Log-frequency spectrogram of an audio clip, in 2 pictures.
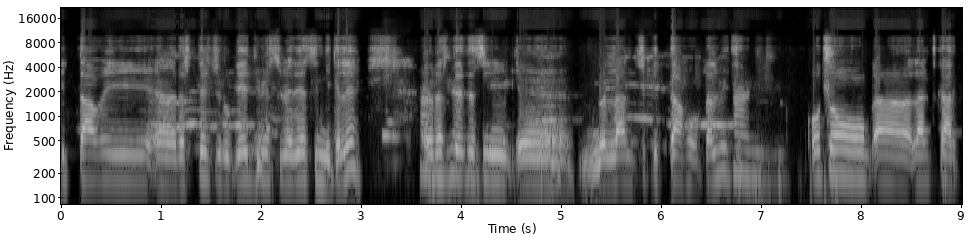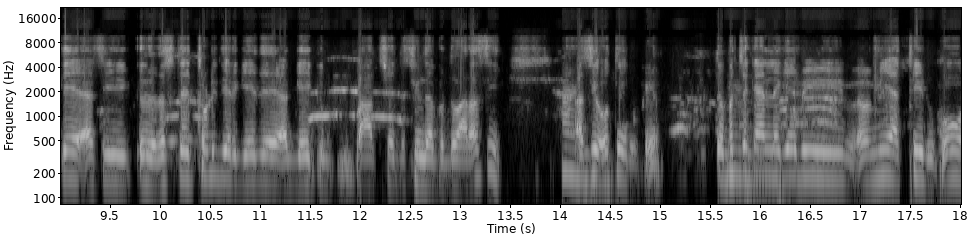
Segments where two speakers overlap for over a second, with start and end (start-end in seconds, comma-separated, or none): none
